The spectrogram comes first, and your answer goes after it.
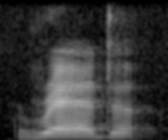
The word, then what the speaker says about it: read: Read, infinitivo, read, pasado simple, read, otra vez con la misma pronunciación, el pasado participio.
